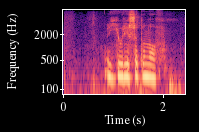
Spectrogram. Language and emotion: Russian, neutral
